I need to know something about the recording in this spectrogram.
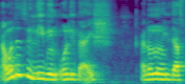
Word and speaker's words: Olivais: the last time, I wanted to live in Olivais. I don't know if that's what they call it, but it's Olivais, Olivais.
